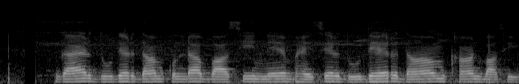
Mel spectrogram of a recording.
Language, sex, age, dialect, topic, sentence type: Magahi, male, 56-60, Northeastern/Surjapuri, agriculture, question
